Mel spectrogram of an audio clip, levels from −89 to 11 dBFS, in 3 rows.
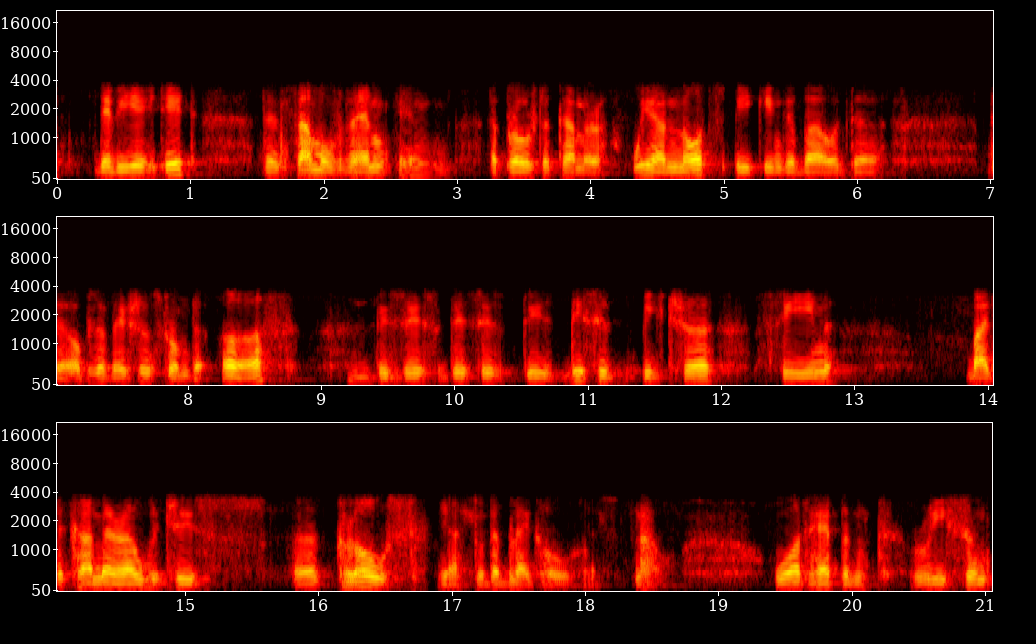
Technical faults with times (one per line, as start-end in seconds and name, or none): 0.00-21.06 G.729 codec
0.64-0.74 VoIP packet loss concealed by the speech codec
2.50-2.91 VoIP packet loss concealed by the speech codec
6.13-6.20 VoIP packet loss concealed by the speech codec
11.20-11.31 VoIP packet loss concealed by the speech codec
14.67-14.79 VoIP packet loss concealed by the speech codec
16.72-16.94 VoIP packet loss concealed by the speech codec
18.43-18.52 VoIP packet loss concealed by the speech codec
20.07-20.13 VoIP packet loss concealed by the speech codec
